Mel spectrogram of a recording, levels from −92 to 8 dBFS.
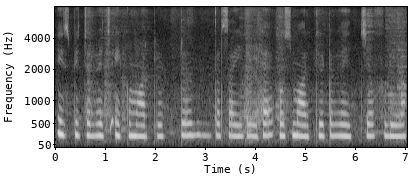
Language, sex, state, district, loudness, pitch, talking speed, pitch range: Punjabi, female, Punjab, Kapurthala, -16 LUFS, 245 Hz, 100 wpm, 240-255 Hz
